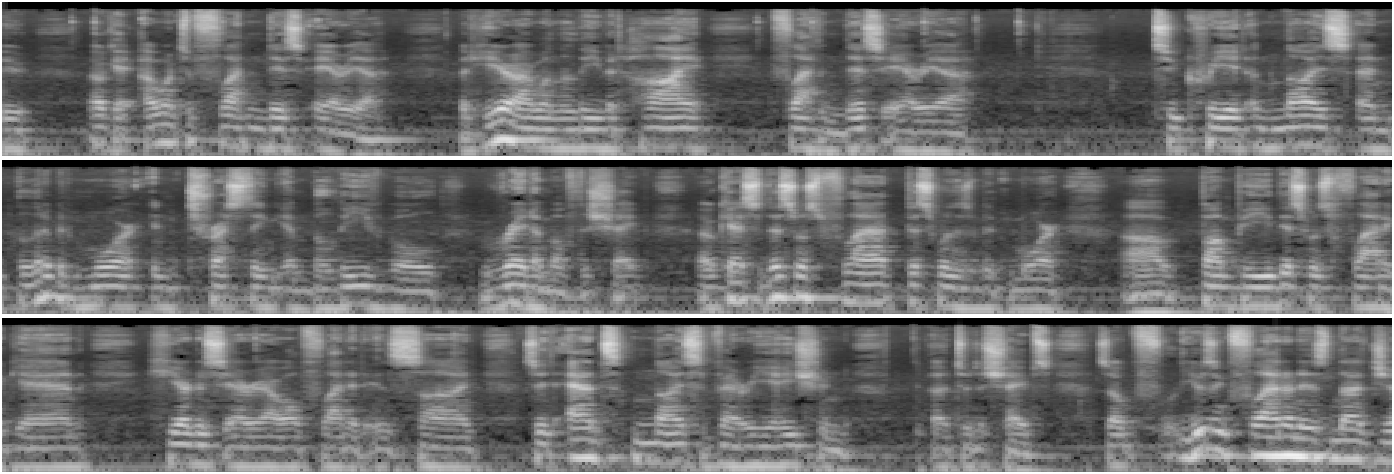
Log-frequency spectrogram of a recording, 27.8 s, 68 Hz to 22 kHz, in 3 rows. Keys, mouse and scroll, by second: 1.8 double click, 7.1 middle click, 7.7 scroll down 1, 18.5 middle click, 22.4 middle click, 26.0 middle click, 26.8 shift+middle click, 27.2 shift+middle click.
